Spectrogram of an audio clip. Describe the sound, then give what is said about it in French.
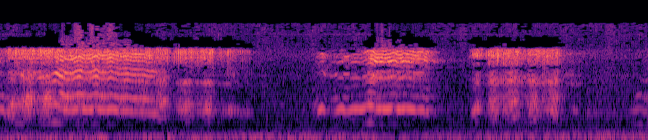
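Goats and sheep bleat in overlapping, wavering cries, three bursts in quick succession, over a low rumbling background of a busy outdoor herd, in Maroua in Cameroon's far north, where authorities are distributing goats and sheep to young villagers. “Les autorités distribuent des milliers de chèvres et des moutons aux jeunes Camerounais des villages proches du Nigeria.”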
